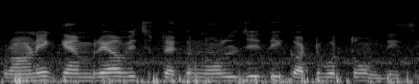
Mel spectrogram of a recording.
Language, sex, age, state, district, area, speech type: Punjabi, female, 60+, Punjab, Mohali, urban, spontaneous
